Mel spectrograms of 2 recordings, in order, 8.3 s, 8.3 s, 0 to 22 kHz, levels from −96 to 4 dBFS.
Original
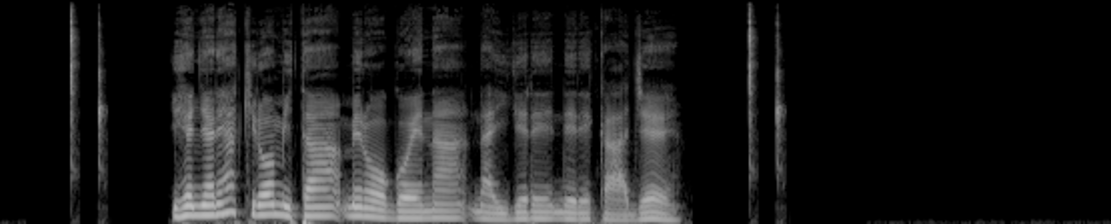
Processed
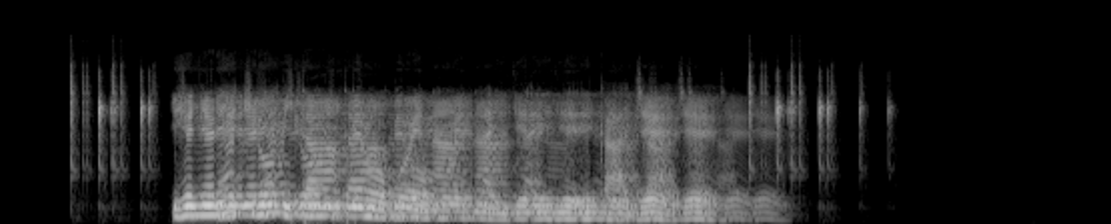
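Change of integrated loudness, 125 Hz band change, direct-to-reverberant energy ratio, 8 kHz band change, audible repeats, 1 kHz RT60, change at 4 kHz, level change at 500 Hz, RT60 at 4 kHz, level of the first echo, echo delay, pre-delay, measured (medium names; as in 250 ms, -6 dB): +4.5 dB, +0.5 dB, no reverb, under -20 dB, 5, no reverb, +7.0 dB, +4.5 dB, no reverb, -13.5 dB, 88 ms, no reverb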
